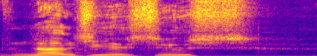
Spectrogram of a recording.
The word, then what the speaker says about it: Nazianzus: And even back in the late 4th century, Gregory of Nazianzus, that's how it's pronounced, sounded equally befuddled, asserting that Jesus began his ministry by being hungry.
